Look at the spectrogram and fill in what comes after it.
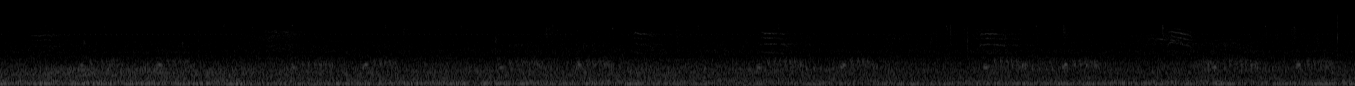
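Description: Wild birds calling outdoors: short high chirps come every second or two over a steady low hum.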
